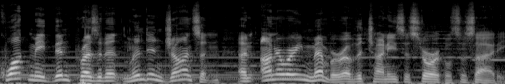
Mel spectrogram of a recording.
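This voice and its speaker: Music plays behind a man talking at a very fast pace. His pitch swings very widely. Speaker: narrator. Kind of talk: documentary narration.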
